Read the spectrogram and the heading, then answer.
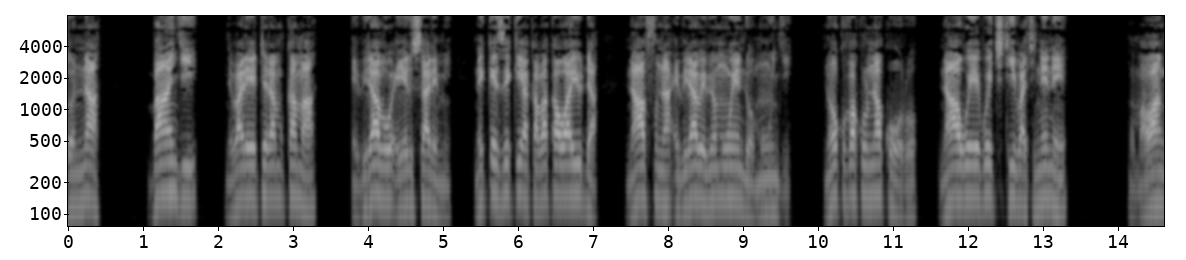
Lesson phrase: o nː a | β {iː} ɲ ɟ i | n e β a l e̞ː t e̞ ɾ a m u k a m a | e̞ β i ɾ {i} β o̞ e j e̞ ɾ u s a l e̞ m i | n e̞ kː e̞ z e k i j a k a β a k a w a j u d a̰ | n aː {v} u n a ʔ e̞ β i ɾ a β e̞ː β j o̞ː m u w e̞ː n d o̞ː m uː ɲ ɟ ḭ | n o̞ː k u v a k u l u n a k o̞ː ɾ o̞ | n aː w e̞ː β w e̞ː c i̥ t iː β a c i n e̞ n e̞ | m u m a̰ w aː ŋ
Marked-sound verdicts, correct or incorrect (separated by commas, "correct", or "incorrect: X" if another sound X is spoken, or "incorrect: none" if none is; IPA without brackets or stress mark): incorrect: aː, incorrect: a, incorrect: f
